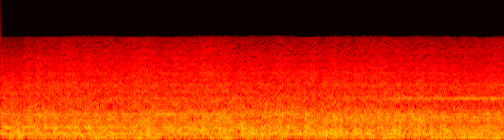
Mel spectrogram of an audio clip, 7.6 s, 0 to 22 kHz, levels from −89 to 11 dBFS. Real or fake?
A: fake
